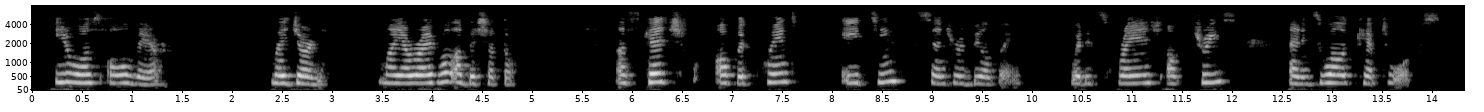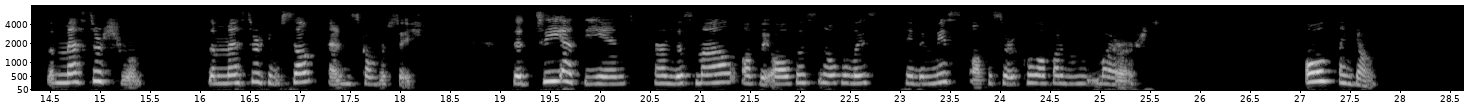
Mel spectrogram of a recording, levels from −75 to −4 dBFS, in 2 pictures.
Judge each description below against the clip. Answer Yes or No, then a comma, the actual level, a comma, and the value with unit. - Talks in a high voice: Yes, very high, 280 Hz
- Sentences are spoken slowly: Yes, slow, 130 wpm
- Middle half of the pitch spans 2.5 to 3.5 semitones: Yes, average, 2.8 semitones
